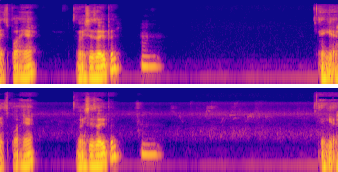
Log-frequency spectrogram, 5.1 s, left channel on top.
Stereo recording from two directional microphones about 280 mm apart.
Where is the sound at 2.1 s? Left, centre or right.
Centre.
